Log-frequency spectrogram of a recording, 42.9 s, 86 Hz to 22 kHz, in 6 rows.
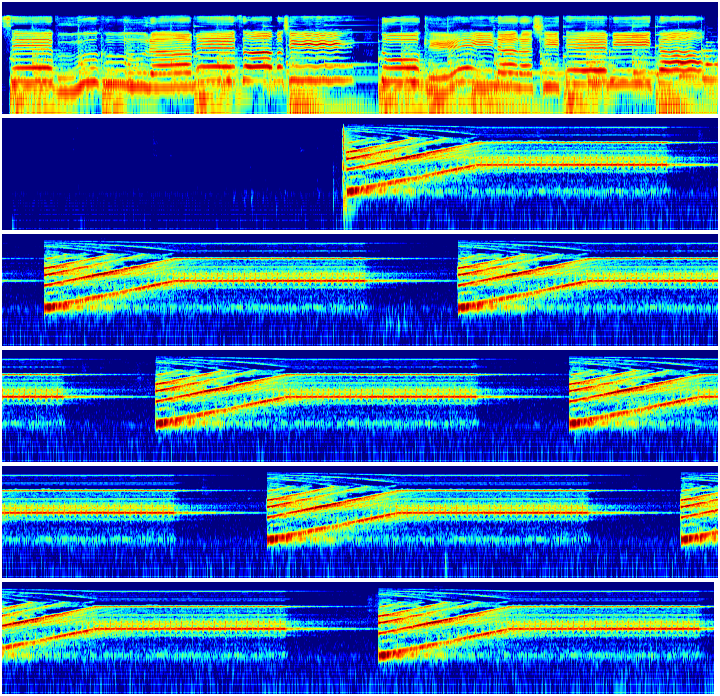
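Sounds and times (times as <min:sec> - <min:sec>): electronic alarm clock ringing: 0:10.6 - 0:42.9.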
